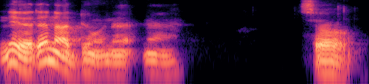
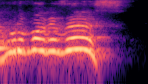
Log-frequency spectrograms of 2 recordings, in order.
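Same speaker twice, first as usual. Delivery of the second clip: much higher mock disbelief; pitching up high in disbelief at the opponent; incredulous. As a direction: squeal the question in disbelief. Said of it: "I was like".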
